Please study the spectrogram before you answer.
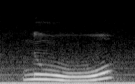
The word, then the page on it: nu3: pinyin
